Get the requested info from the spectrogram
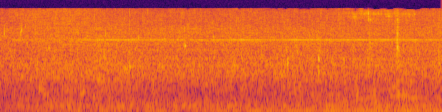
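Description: Air stones in a fish tank, freshly charged with air, bubbling vigorously: a steady rush of bubbles breaking at the water surface, over a low steady rumble.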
